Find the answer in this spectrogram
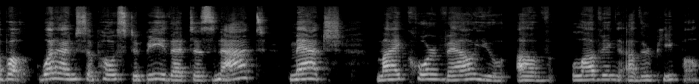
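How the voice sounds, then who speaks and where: A woman speaks at a very slow pace. Her tone is bright and sharp. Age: 60s. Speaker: author and educator, former nurse. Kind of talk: interview conversation. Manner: conversational, with many fillers and self-corrections.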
